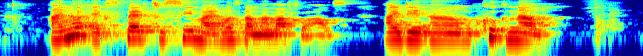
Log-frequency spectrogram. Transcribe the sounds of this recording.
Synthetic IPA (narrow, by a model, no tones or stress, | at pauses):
aɪnoɛkspɛk̚tʰːusimaɪɦɔzbãnmamafɹɔ̃haʊs | aɪdeamkʰuknaʊ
